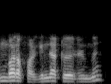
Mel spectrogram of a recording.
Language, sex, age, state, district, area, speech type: Nepali, male, 30-45, West Bengal, Darjeeling, rural, conversation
